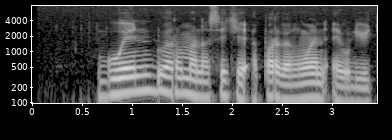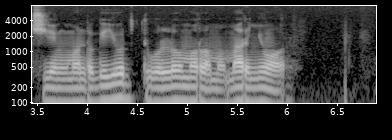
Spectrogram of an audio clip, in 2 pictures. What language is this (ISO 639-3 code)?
luo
